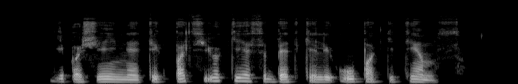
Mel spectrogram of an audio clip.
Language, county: Lithuanian, Vilnius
